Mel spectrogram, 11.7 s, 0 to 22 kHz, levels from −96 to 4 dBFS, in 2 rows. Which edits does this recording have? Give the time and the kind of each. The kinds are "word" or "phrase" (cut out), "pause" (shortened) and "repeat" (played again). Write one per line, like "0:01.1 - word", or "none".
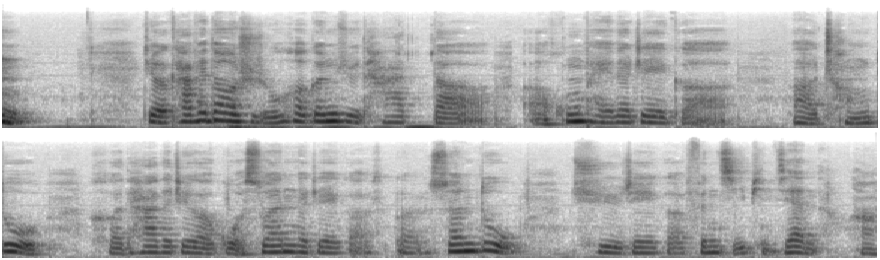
0:03.4 - pause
